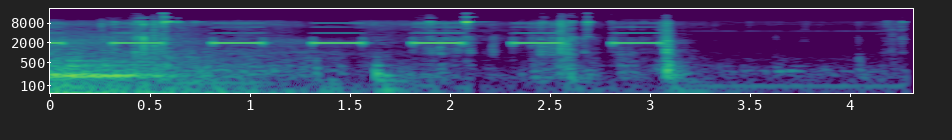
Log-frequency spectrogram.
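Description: Car engine switched off, its running hum stopping right at the start, followed by seven evenly spaced high electronic beeps, about two a second, that stop about three seconds in, with a few light clicks between them.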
